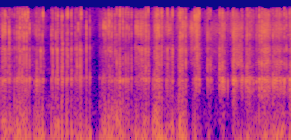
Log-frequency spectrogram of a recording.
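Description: Fingernails scratch the textured surface of a thin, flexible, flat red hexagonal silicone pot holder. The result is a steady, quiet, rapid scratching with a dull low rumble, a faint band of mid-range hiss, and a few brief dips in loudness.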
